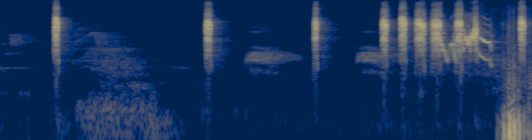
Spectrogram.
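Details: Happy budgerigar giving sharp isolated chirps about once a second, then a quick run of six bright chirps sliding into a downward squeaky warble, ending with a low thump.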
